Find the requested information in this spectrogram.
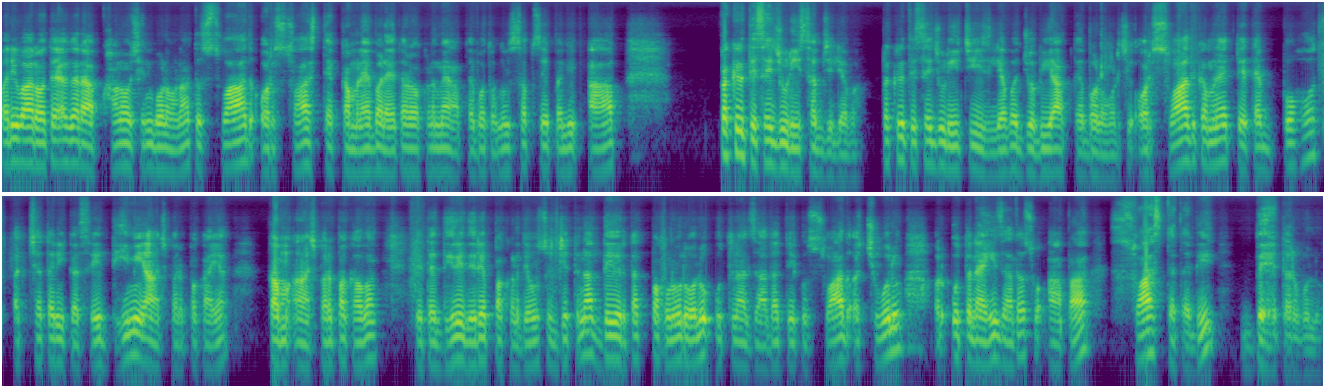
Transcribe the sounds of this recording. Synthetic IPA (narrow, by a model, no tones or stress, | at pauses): pɐɾɪʋaːɾɦoːt̪ɛɐɡəɾaːp̚kʰaːɽ̃ot͡ʃʰɪnbɐɽɔːɽ̃at̪oswaːd̪ɔːɾswaːst̪ʰjəkɐmɽebɐɽet̪eɾɔːkəɽ̃mɛ̃aːp̚t̪ebɐt̪õːnd̪ũsɐbsepɛliaːp̚ | ɾɐkɾɪt̪ised͡ʒʊɽisɐbd͡ʒljeːʋaːpɾɐkɾɪt̪ised͡ʒʊɽ̤it͡ʃiːzljeːʋad͡ʒoːbʱiaːp̚t̪ebɐɽɔːɽ̃t͡ʃʰiʔɔːɾswaːd̪ʱkɐmɽẽt̪et̪ebɔɦʊt̪ɐtːʃʰat̪ɐɾiːkased̪ʱiːmiãːt͡ʃpɐɾpɐkaːjaː | kɐmã̰ːt͡ʃpɐɾpɐkaːʋat̪eːt̪ẽd̪ʱiːɾed̪ʱiːɾepɐkəɽ̃d̪eːʋosod͡ʒɪt̪nad̪eːɾt̪ɐk̚pɐkɽ̃õɾɔːloʔʊt̪nazjaːd̪at̪eːkoswaːd̪ə̰tːʃʰoɦoːloɔ̰ːɾʊt̪naɦizjaːd̪aso̰ʔaːpa | swaːst̪ʰjət̪ebʱi | beɦt̪ə̰ɾɦo̰ːloː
